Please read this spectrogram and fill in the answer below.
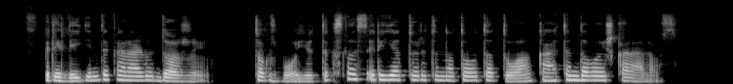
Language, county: Lithuanian, Šiauliai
